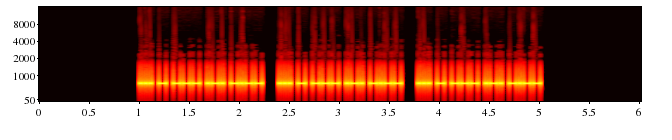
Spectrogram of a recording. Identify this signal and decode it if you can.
Morse code, heard as a keyed tone, about 50 wpm, 700 Hz. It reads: STORY STORY STORY
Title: Top 300 Words Repeated 50wpm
